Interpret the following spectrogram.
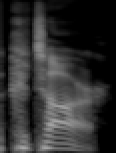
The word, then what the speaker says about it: Qatar: countries such as uh Qatar or Qatar, depending on who who who you're asking for pronunciation.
